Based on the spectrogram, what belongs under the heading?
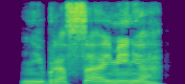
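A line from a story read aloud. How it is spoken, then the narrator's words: Sobbing woman. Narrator (Russian): рыдала охотница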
